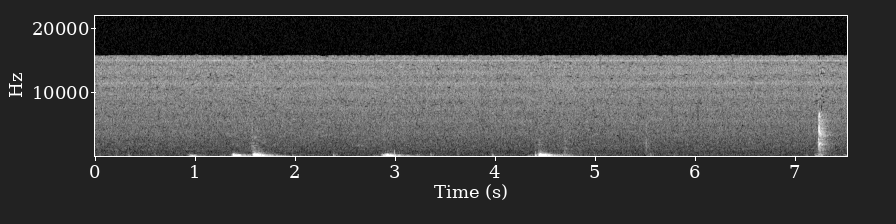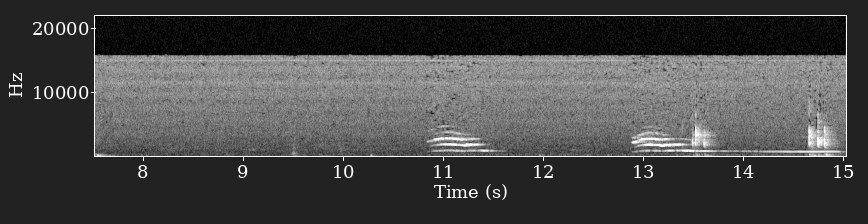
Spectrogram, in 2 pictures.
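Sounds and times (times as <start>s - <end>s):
cat meowing: 10.8s - 11.6s, 12.9s - 15.0s.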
